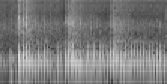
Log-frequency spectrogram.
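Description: Dirt bike engine catching about a quarter second in and then running steadily at idle, with a couple of short mechanical clacks.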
